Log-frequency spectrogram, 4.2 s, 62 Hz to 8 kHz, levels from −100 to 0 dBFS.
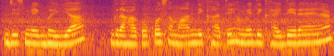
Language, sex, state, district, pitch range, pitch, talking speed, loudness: Hindi, female, Chhattisgarh, Raipur, 190-205 Hz, 200 Hz, 170 wpm, -16 LUFS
